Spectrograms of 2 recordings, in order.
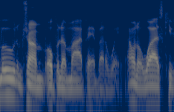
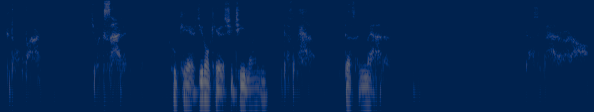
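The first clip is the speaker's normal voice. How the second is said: hushed, breathy lie to yourself; creepy whisper; 19 dB quieter than usual. Shown as a demonstration. Lying to himself that nothing matters, in a creepy whisper. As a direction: whisper it like you're hypnotizing yourself. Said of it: "anytime you whisper".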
